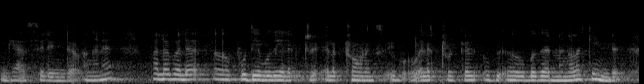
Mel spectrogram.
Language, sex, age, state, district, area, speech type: Malayalam, female, 18-30, Kerala, Thrissur, urban, spontaneous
